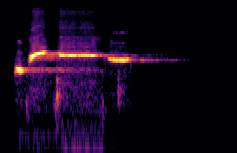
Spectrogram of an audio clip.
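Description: A short whistled jingle of three notes: a low one, a higher one that scoops up and is held, then a slightly lower closing note, fading out about a second and a half in. It is the brand's audio logo sounding with the logo's appearance.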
